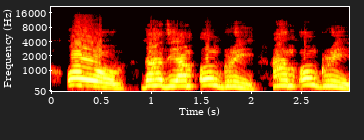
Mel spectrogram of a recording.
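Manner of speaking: mock sobbing, pleading voice of a hungry child. In a comparison of hungry children pleading with their father, mock crying child. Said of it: "They are crying".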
